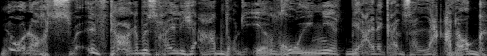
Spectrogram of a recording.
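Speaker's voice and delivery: raging, furious bellow, very high. Narrator reading Santa Claus's line in a German story, bellowing. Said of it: "brüllte er weiter".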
